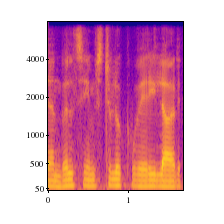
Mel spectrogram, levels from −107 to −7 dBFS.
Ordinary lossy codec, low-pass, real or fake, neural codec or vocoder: none; 7.2 kHz; fake; codec, 16 kHz in and 24 kHz out, 0.8 kbps, FocalCodec, streaming, 65536 codes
